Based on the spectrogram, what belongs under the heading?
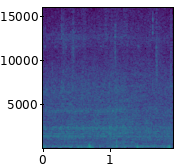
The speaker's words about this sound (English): Oh, and it's really windy down here too.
